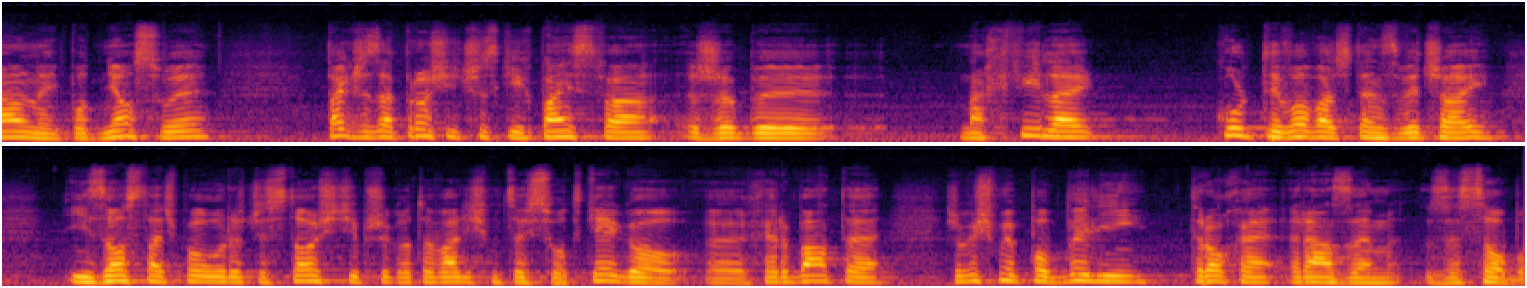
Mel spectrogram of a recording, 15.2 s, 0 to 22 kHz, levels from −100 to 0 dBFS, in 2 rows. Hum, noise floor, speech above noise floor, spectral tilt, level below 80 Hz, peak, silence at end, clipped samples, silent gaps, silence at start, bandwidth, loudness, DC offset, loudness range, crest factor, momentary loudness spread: none; -47 dBFS; 28 dB; -7 dB/octave; -54 dBFS; -2 dBFS; 0 s; under 0.1%; none; 0 s; 11 kHz; -20 LUFS; under 0.1%; 3 LU; 18 dB; 10 LU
